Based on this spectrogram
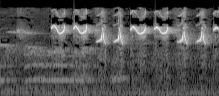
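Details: Cinereous tit in constant song, played as a lure to make birds answer quickly; faint drawn-out tones give way to loud, rapidly repeated high whistled notes alternating with sharp downslurs, about five each second.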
